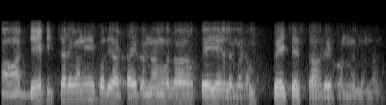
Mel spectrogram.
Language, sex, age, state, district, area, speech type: Telugu, male, 18-30, Telangana, Sangareddy, urban, conversation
